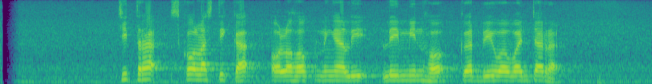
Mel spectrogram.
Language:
Sundanese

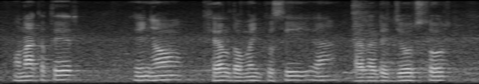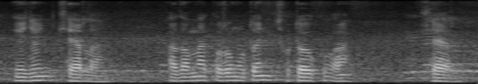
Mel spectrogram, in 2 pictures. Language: Santali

